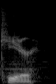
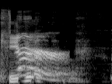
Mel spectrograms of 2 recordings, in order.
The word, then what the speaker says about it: Keter: How do you pronounce that? I usually pronounce it Keter. – I've heard Keter! – Keter! – Y'all ever seen a Keter SCP? – Keter. – Keter. – Yeah, I've heard Keter and Keter, though.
